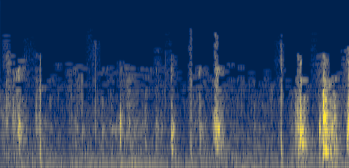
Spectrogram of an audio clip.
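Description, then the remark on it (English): A key scrapes and rattles in a common, ordinary back door lock, making a run of small metallic clicks and jiggles that grow busier toward the end, over a low steady hum. “Yes, it's a common ordinary back door lock. I'll try this key.”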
